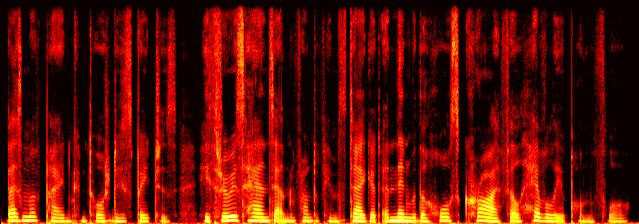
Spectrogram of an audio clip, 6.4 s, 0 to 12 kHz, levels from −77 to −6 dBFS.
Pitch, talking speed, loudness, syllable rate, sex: 180 Hz, 265 wpm, -19 LUFS, 6.2 syllables/s, female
